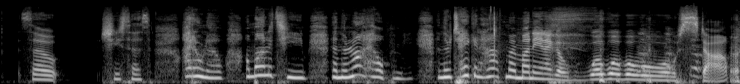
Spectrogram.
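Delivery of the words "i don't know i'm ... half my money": put-on panicked upset voice, much higher, faster. Quoting a woman who phoned in panic mode, imitating someone panicking. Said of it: "You sound so upset".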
